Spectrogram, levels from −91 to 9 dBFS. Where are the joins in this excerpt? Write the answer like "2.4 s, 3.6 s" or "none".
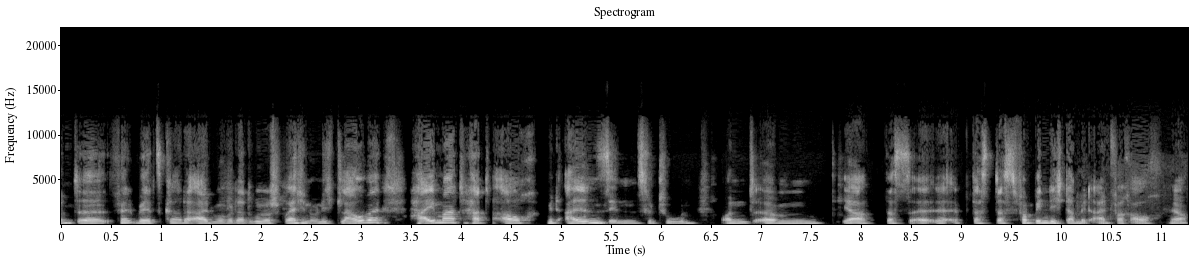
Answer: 4.3 s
